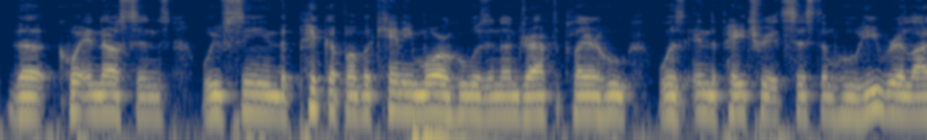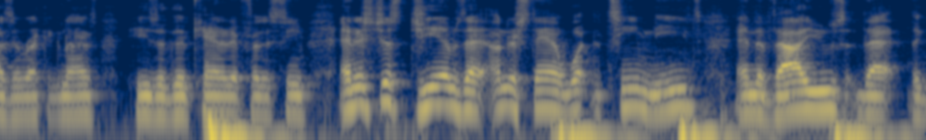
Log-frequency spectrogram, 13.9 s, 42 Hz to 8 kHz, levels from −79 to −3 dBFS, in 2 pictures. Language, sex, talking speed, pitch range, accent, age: English, male, 210 wpm, 110-135 Hz, American, 30-49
